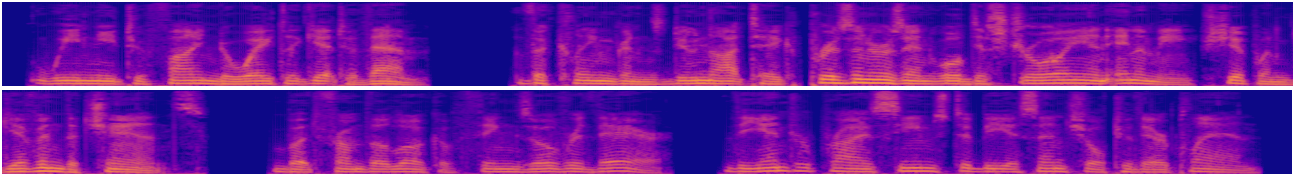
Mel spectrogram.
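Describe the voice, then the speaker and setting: A man puts on a growling character voice at a fairly low pitch. He keeps a moderate pace. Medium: audio drama.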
